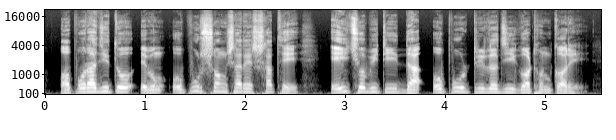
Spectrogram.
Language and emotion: Bengali, neutral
